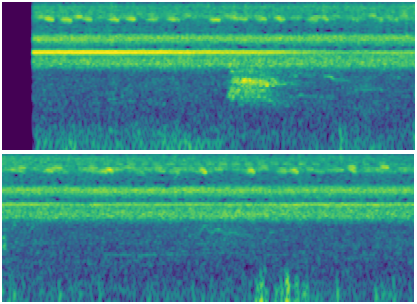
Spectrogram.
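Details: A dense night chorus of insects in a paddy field, with steady high trilling and buzzing layered at several pitches.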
